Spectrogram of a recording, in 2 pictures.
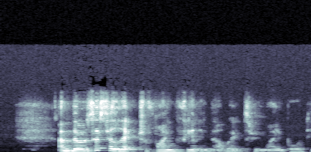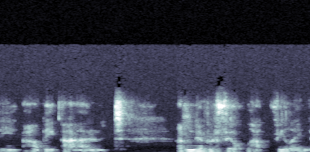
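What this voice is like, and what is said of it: Scottish-English accent. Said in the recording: “In my English, Scottish twang”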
